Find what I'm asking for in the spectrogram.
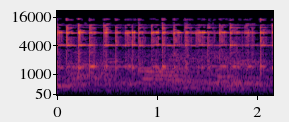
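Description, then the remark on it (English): A bell rings rapidly and continuously for a couple of seconds at a student convention, signalling that acting candidates must move on to another table; a bright metallic trill over a faint murmur of voices. “The bell means it's time to move on to another table and meet another candidate.”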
